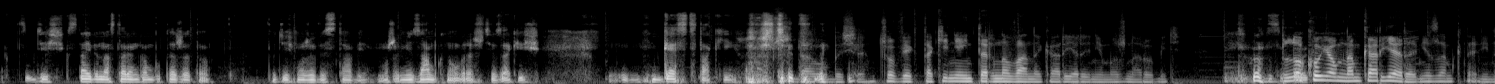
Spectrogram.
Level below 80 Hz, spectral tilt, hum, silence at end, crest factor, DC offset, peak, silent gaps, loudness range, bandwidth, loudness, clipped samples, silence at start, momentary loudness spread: -46 dBFS; -6 dB/octave; none; 0 s; 18 dB; under 0.1%; 0 dBFS; none; 5 LU; 12 kHz; -19 LUFS; under 0.1%; 0.25 s; 16 LU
